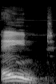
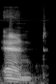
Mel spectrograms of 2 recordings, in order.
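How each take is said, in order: First: The vowel is an 'ay' sound. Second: The vowel is a short 'a' sound. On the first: The speaker calls it wrong. "এইন্ট বললে এটার উচ্চারণ সঠিক হবে না" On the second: The speaker calls it right. "সঠিক উচ্চারণ হবে অ্যান্ট"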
